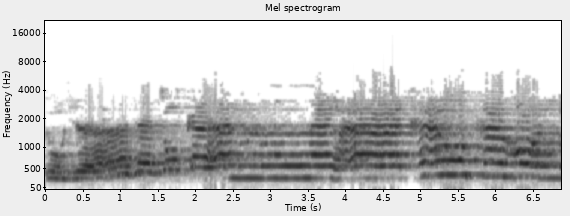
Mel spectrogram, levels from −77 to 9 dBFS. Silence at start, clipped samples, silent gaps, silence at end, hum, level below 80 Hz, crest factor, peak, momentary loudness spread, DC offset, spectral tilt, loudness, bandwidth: 0 s; under 0.1%; none; 0 s; none; -56 dBFS; 8 dB; 0 dBFS; 7 LU; under 0.1%; -4.5 dB/octave; -8 LUFS; 6.8 kHz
